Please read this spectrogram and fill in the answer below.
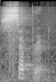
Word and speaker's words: separate: issue she wants a separate two syllables with a schwa separate not three separate and 80 is it separate everyone's separate a separate issue but here is here it's a verb it is separated we're using the Gucci fence here okay so is separated separate because it's a verb it's eight everyone separate that's how many syllables three please fix that in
